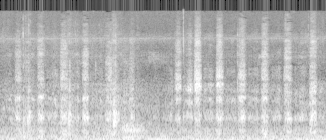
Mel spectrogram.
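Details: Poodle panting steadily, about two breaths per second, soft airy bursts repeated through the stretch while a person talks to it nearby.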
